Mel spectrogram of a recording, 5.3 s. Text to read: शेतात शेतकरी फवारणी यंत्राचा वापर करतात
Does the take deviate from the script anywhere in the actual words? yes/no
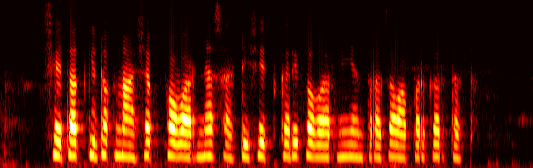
yes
